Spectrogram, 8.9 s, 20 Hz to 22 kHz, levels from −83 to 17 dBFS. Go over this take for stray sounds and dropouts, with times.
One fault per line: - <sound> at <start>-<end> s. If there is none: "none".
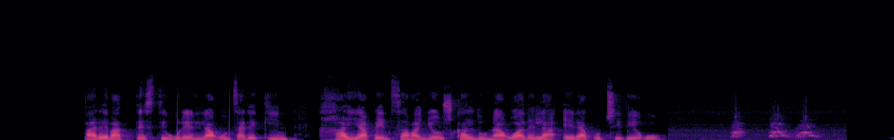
- bark at 7.3-8.3 s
